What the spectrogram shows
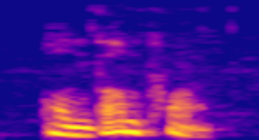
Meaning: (noun) Plumpness, stoutness, especially when voluptuous; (adjective) Plump, chubby, buxom
- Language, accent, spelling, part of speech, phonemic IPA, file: English, Southern England, embonpoint, noun / adjective, /ɑ̃bɔ̃pwɛ̃/, LL-Q1860 (eng)-embonpoint.wav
